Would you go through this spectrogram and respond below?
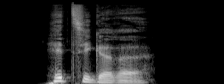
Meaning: inflection of hitzig: 1. strong/mixed nominative/accusative feminine singular comparative degree 2. strong nominative/accusative plural comparative degree
- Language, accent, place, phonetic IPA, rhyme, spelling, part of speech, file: German, Germany, Berlin, [ˈhɪt͡sɪɡəʁə], -ɪt͡sɪɡəʁə, hitzigere, adjective, De-hitzigere.ogg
